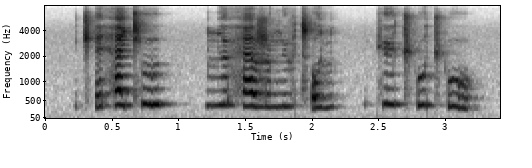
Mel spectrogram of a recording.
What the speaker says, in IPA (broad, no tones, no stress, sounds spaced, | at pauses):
t͡ʃʼ e h æ cʰ ɯ | ʎ ø h æ ʐ ɯ ŋ y v t͡sʼ o ʎ | c y t͡ʃʼ u t͡ʃʼ u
